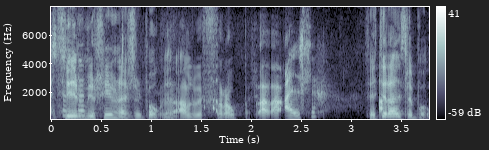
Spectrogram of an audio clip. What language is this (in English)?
Icelandic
